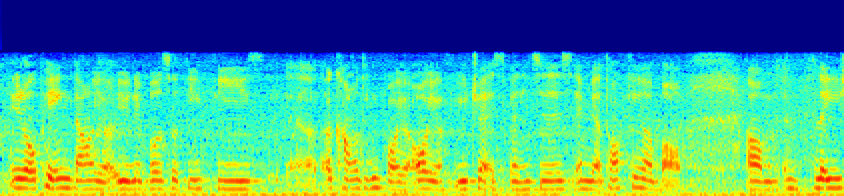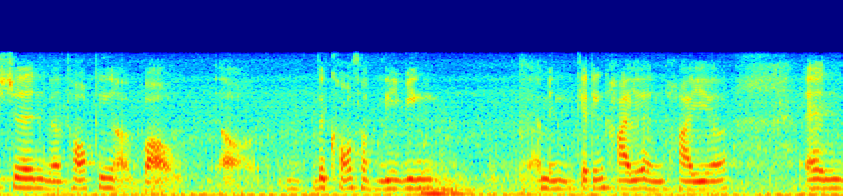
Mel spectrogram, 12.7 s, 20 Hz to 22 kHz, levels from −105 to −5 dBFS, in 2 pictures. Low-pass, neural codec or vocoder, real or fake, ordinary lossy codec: 7.2 kHz; codec, 16 kHz, 8 kbps, FunCodec, trained on Chinese and English, 25 frames a second; fake; none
